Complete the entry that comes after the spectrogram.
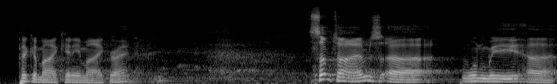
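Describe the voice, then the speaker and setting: Speaking at a fairly slow pace with long, frequent pauses, a man with an American accent and a medium pitch uses lively intonation, with audible room echo around him. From Texas, Jasper (East Texas). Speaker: choir director. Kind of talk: concert stage talk. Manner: halting, many fillers.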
